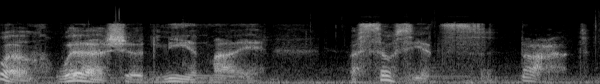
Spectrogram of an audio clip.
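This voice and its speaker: Using a put-on character voice, a man talks at a medium pitch with very wide pitch swings. He goes very slowly with long, frequent pauses, and clear background noise is present. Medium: actual play. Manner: formal, measured, polite.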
